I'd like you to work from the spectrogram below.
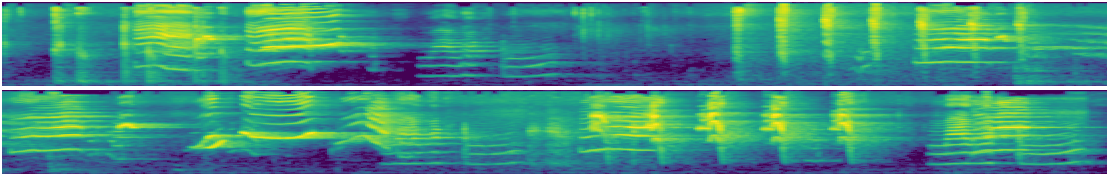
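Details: Parrots talking in a small room with bursts of squeaky, speech-like phrases and rising whistled syllables, separated by several short silences over about eleven seconds.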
